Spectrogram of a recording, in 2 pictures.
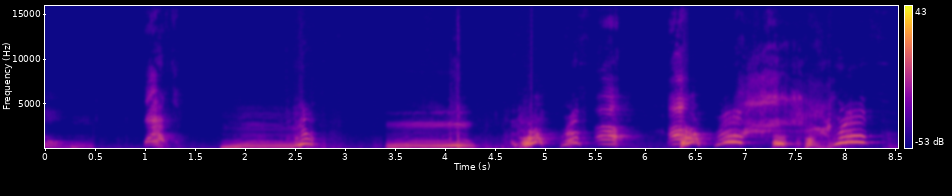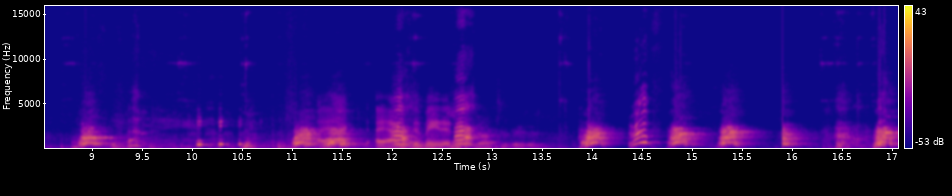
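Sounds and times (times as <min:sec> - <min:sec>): small dog barking: 0:04.7 - 0:05.5, 0:06.2 - 0:07.7, 0:08.8 - 0:09.2, 0:11.0 - 0:12.9, 0:13.9 - 0:16.2, 0:16.8 - 0:17.0.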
